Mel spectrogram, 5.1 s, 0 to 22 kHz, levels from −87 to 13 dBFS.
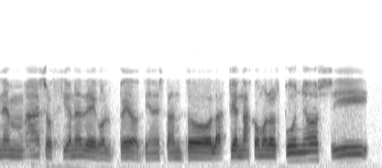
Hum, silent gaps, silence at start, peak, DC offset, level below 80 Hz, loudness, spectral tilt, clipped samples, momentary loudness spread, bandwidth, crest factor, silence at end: none; none; 0 s; -8 dBFS; under 0.1%; -70 dBFS; -23 LUFS; -8 dB/octave; under 0.1%; 11 LU; 5 kHz; 16 dB; 0.2 s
